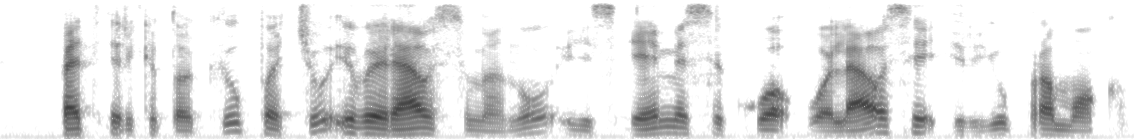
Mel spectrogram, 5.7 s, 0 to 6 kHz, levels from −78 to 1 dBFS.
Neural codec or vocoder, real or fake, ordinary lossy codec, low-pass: vocoder, 24 kHz, 100 mel bands, Vocos; fake; Opus, 32 kbps; 5.4 kHz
